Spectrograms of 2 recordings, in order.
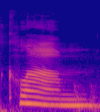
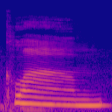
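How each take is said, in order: First: The word ends with the lips closed. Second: The same.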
